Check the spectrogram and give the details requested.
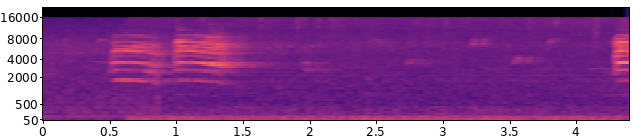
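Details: Blue jay giving two harsh, buzzy calls close together, each rich in stacked overtones, then a third call starting right at the end; steady low hum underneath.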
